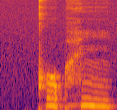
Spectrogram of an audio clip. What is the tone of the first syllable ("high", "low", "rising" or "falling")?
high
